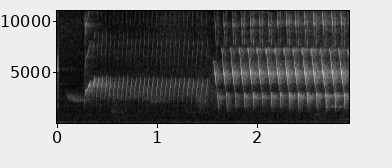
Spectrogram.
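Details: Canary lure song to prompt other canaries to answer: a soft flat whistled tone, then a rapid high pulsing trill, fairly quiet against faint background noise.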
